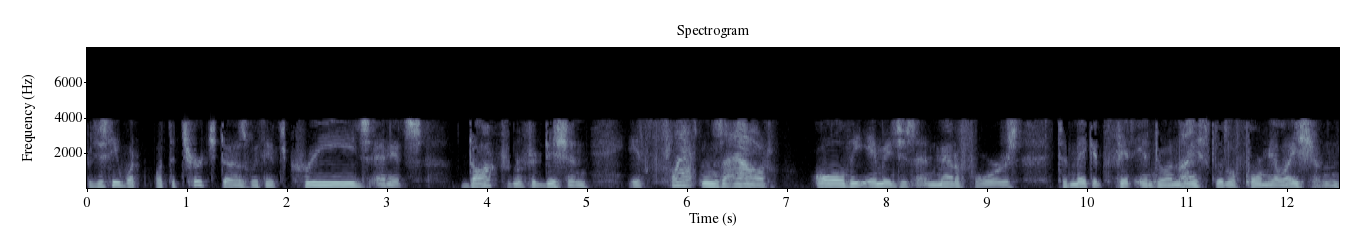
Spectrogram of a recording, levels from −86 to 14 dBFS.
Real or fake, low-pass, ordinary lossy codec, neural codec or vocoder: real; 7.2 kHz; AAC, 16 kbps; none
